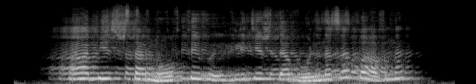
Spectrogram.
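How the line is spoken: Giggling she-dragon. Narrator (Russian): хихикнула дракониха

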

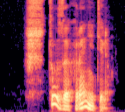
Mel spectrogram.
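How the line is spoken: Insinuating question. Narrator (Russian): спросил Фаза вкрадчиво

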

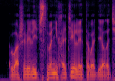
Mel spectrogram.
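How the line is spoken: Quick reply. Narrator (Russian): быстро откликнулся Дарю

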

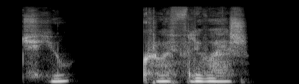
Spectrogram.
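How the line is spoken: Very quiet, through injured lips. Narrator (Russian): спросила очень тихо, едва двигая разбитыми, изорванными зверем губами

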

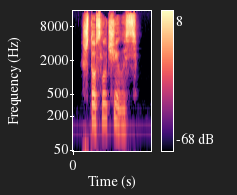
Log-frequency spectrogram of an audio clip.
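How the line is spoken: Quiet muffled question. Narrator (Russian): Спросил он тихо, и его голос прозвучал глухо из-за шума фена

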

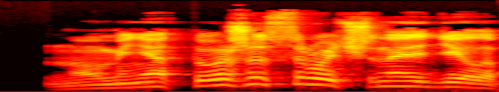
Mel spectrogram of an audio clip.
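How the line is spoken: Grumbled. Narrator (Russian): проворчал он

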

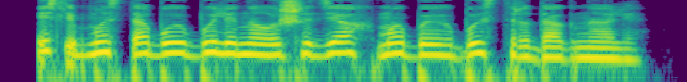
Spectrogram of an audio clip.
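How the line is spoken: Sighing. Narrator (Russian): вздохнула Маран

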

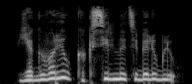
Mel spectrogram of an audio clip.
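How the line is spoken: Hoarse. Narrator (Russian): прохрипел он

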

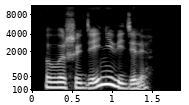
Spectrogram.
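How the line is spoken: Snorting, man. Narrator (Russian): хмыкнул мужчина

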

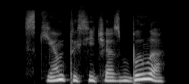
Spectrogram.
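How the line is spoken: Growling man. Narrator (Russian): Мой жених рычал, а не говорил

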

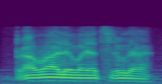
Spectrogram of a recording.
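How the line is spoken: Snapped. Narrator (Russian): огрызнулся Илларион

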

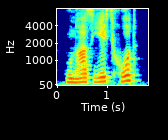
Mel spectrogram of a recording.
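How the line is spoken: Maid's wry snort. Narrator (Russian): хмыкнула горничная

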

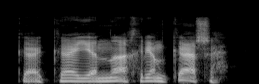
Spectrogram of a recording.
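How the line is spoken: Angry yelling. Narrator (Russian): зло проорал тот, что держал Муриса

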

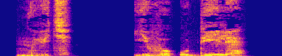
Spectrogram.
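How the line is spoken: Spoken quietly. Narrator (Russian): тихо проговорил Водорезов

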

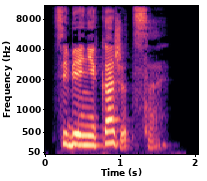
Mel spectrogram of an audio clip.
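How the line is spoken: Cold, smiling. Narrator (Russian): Холодно улыбнулся

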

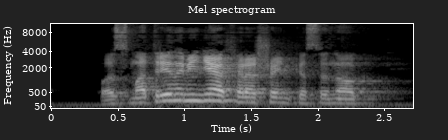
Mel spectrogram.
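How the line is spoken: Deep booming voice. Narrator (Russian): прогудел низкий голос

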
